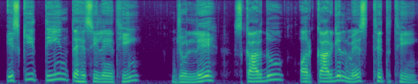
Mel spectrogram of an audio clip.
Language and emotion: Hindi, neutral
